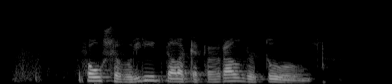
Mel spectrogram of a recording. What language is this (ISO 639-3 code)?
cat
